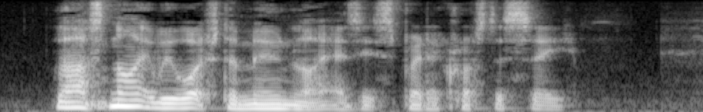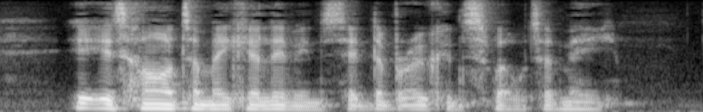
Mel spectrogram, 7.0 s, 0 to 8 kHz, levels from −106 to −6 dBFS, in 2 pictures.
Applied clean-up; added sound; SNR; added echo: none; none; none; none.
